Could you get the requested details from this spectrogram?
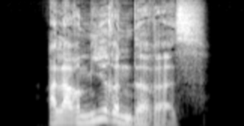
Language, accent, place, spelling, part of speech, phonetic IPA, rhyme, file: German, Germany, Berlin, alarmierenderes, adjective, [alaʁˈmiːʁəndəʁəs], -iːʁəndəʁəs, De-alarmierenderes.ogg
- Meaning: strong/mixed nominative/accusative neuter singular comparative degree of alarmierend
